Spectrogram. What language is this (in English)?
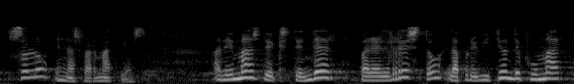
Spanish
